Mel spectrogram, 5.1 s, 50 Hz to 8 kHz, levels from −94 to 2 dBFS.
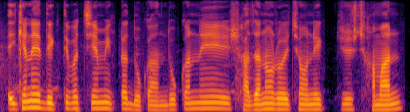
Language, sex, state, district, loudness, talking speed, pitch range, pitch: Bengali, male, West Bengal, Alipurduar, -20 LUFS, 140 wpm, 130-155 Hz, 145 Hz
